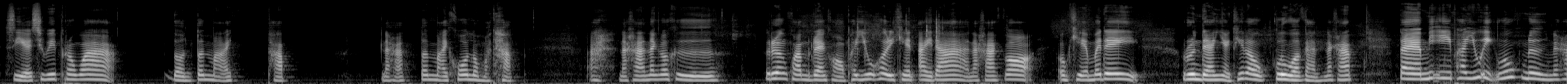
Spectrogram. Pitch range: 190-235 Hz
